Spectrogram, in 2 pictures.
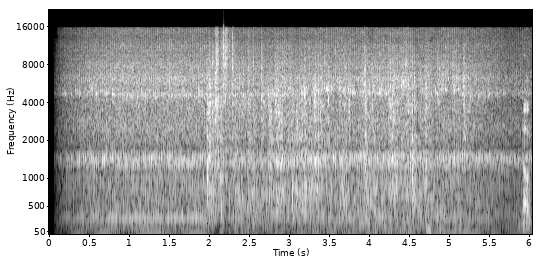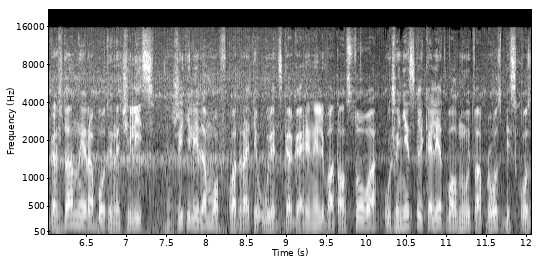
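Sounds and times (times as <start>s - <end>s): diesel engine running: 0.1s - 12.0s.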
